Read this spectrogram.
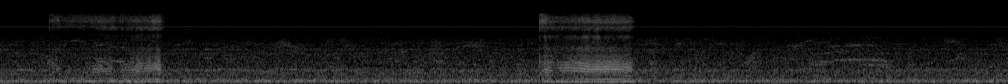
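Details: Two brief wheezy, snorting snores over a steady hum, about 13 breaths a minute, from an exhausted French bulldog puppy on his first night home; snoring.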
